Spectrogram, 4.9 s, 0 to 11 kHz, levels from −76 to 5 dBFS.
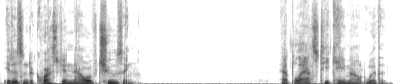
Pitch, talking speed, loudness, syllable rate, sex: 140 Hz, 170 wpm, -20 LUFS, 5.4 syllables/s, male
